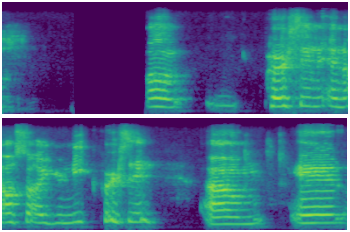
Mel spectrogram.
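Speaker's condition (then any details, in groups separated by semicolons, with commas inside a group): Cerebral palsy; third stage, wheelchair most of day; speech not impaired, sometimes hyperventilates when talking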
